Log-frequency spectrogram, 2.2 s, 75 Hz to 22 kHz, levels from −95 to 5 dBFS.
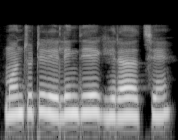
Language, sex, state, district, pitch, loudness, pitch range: Bengali, female, West Bengal, Cooch Behar, 220 Hz, -14 LUFS, 210-230 Hz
